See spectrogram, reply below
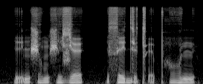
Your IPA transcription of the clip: ḭnʲʃɔ̤mʃi̤ʑe | sidʲœtʼḛ pʰɔ̤nʲ

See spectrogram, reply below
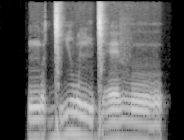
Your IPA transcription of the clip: ŋʷʌɡ͡ǀiwĩ ɡ͡ǀɛ vo

